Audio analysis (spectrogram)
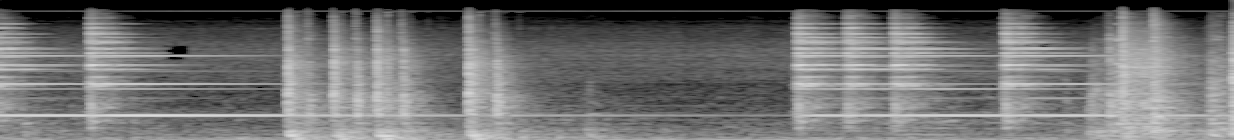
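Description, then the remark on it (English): A railway signal box bell is tapped out in a code to the signalman at Arley, telling him the train has arrived safely: quick groups of sharp, ringing strikes separated by short pauses, each leaving a faint metallic hum. No one speaks. “I then tap out the code to the signalman at Arley to tell him the train has arrived here safely.”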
